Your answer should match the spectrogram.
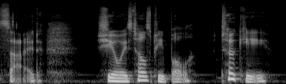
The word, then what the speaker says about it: Tooky: she always tells people tuie rhymes with cookie comes from Hebrew my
